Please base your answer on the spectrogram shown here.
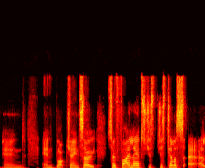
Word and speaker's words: Phi Labs: of today's show let's start then uh with phylabs that's how you say it isn't it phylabs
